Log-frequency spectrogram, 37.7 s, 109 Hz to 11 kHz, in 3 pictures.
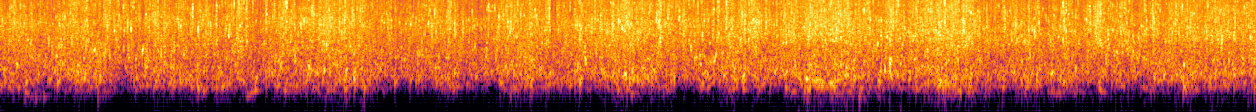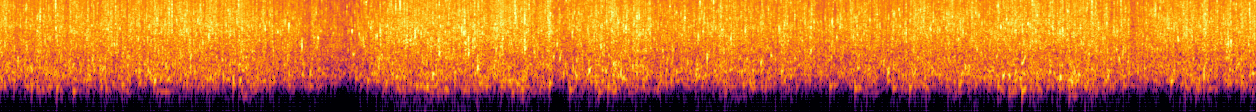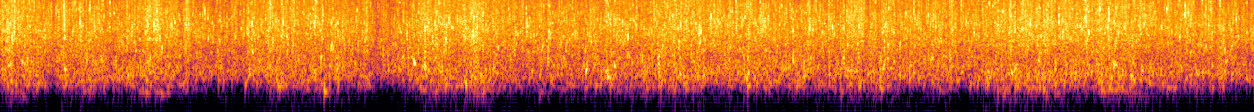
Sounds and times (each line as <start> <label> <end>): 0.0 legs and river 37.6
